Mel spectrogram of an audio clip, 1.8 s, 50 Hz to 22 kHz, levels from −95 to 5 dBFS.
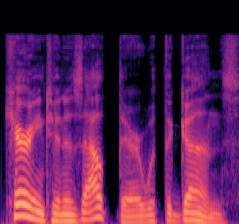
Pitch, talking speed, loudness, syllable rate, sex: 125 Hz, 235 wpm, -18 LUFS, 5.9 syllables/s, male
